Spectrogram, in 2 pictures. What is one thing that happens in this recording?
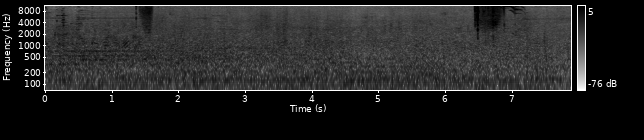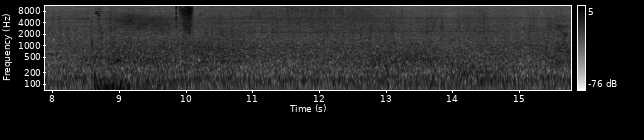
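A hover bike's engine hums steadily with a low rumble.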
